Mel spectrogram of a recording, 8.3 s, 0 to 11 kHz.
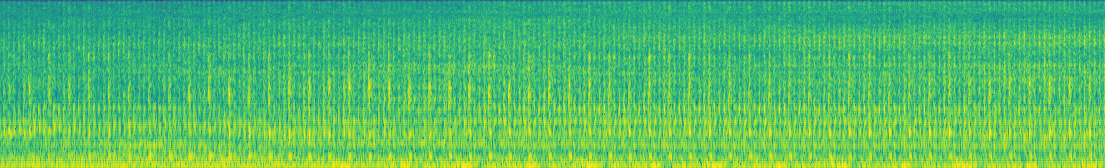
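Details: Ford Focus Mk1 1.8 TDDi diesel: even knocking about two per second over a rough idle; a clear knock, source not pinned down, later solved.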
